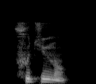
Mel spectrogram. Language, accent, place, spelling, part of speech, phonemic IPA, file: French, France, Lyon, foutument, adverb, /fu.ty.mɑ̃/, LL-Q150 (fra)-foutument.wav
- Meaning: 1. damnedly 2. very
